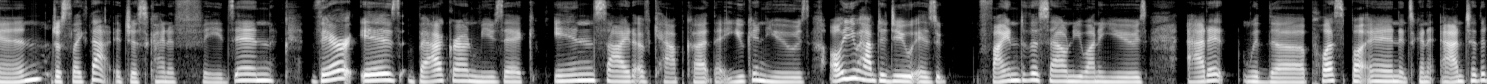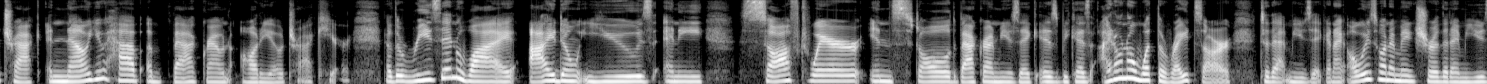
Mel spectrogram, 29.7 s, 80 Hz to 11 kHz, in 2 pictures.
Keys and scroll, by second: 0.9 space.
